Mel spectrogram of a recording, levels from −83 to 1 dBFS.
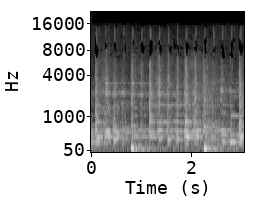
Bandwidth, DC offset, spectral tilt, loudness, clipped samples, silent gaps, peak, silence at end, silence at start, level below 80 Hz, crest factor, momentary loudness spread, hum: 16 kHz; under 0.1%; -5 dB/octave; -25 LUFS; under 0.1%; none; -8 dBFS; 0 s; 0 s; -34 dBFS; 16 dB; 4 LU; none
